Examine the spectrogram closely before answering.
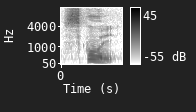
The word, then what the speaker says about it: स्कूल: उदाहरण के लिए जैसे स्कूल। स्कूल के लिए हम स्कूल या स्कूल ऐसा कह देते हैं, जो कि गलत है। शुद्ध उच्चारण स्कूल होता है, ये आप सब जानते हैं।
